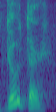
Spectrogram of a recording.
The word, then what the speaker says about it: Gunther: It's Gunther.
